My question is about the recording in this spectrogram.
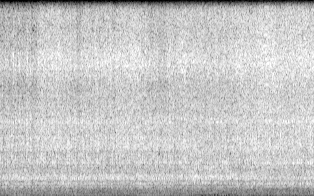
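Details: Maruti Suzuki Swift Dzire at idle with a coolant leak: constant hiss and faint whirring over the engine, no clear knock; abnormal noise linked to the water pump.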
